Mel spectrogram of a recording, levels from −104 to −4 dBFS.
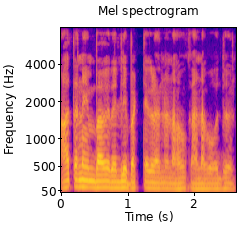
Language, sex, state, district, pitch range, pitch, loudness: Kannada, male, Karnataka, Koppal, 95-115 Hz, 105 Hz, -18 LUFS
